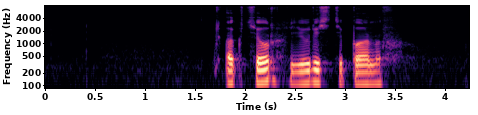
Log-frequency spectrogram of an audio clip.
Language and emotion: Russian, neutral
